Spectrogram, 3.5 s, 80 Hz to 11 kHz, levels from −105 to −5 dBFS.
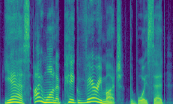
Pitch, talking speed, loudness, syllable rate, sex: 235 Hz, 170 wpm, -16 LUFS, 3.6 syllables/s, female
